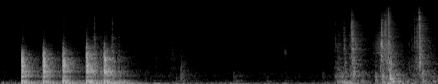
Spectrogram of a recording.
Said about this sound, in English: Well, I can't tell you quite how apprehensive I feel to kind of knock a hotel bedroom door where I know a bride is being made up ready for her wedding. But here goes.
